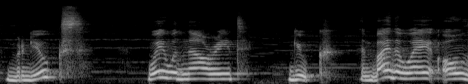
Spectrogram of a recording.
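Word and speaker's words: བརྒྱུགས: The prefix, the superscript, and the second suffix are not pronounced anymore.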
